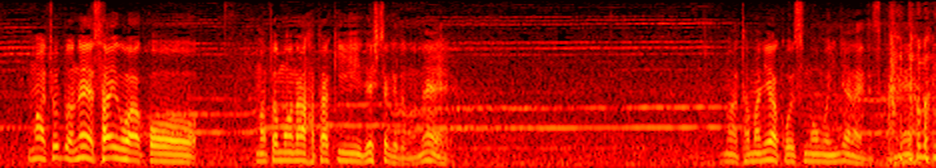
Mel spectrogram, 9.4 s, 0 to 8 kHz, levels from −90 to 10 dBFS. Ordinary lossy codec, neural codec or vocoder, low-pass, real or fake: none; none; none; real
